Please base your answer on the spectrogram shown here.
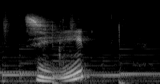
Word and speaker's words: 己: Alright, the one on the right with a shorter last stroke is pronounced as 己.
